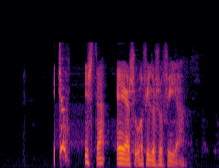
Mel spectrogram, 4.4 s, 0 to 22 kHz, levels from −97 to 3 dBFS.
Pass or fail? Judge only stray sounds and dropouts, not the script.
fail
